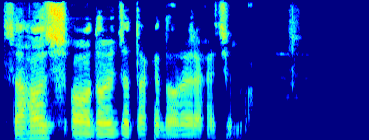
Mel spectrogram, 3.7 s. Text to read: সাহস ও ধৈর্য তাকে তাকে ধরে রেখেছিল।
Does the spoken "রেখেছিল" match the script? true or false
true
